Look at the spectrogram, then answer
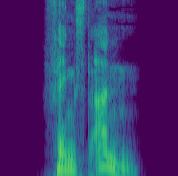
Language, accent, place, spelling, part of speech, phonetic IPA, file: German, Germany, Berlin, fängst an, verb, [ˌfɛŋst ˈan], De-fängst an.ogg
- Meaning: second-person singular present of anfangen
